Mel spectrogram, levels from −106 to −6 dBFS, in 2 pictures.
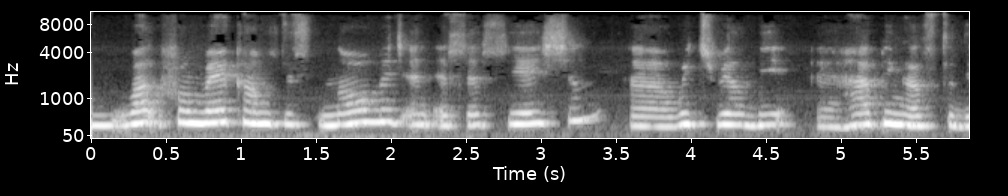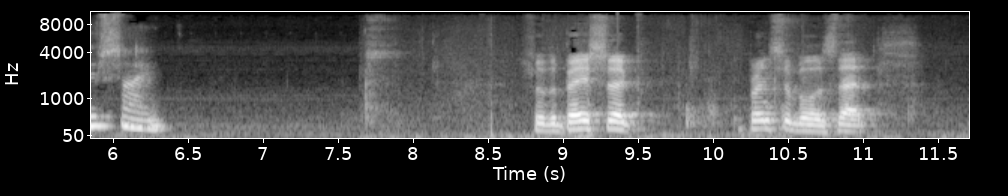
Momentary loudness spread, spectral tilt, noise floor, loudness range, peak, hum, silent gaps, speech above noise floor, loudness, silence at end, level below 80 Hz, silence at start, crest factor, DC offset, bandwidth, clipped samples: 12 LU; -6 dB/octave; -52 dBFS; 8 LU; 0 dBFS; none; none; 38 dB; -15 LUFS; 0.65 s; -48 dBFS; 0 s; 16 dB; under 0.1%; 10.5 kHz; under 0.1%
